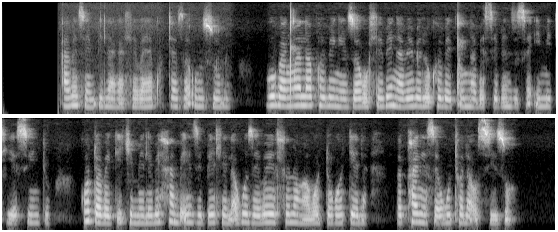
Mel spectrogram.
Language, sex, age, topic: North Ndebele, female, 25-35, health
